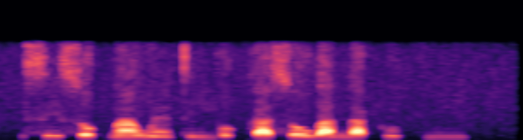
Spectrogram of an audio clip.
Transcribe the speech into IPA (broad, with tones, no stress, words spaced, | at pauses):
si˧so˦ɡ͡bã˦˨ wɛ̃˨ti˨ jo˨ka˧ so˦wa˦na˦ku˦˨ ki˧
